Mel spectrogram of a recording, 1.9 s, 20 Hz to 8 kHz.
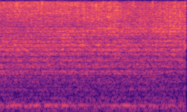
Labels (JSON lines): {"label": "anthrophony, boat engine", "recorder": "SoundTrap 500"}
